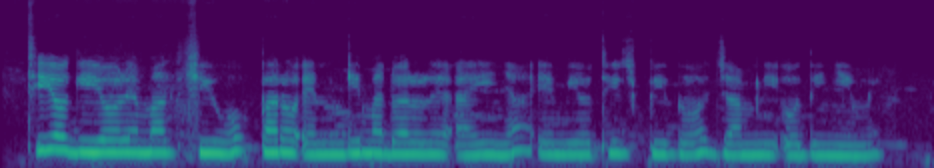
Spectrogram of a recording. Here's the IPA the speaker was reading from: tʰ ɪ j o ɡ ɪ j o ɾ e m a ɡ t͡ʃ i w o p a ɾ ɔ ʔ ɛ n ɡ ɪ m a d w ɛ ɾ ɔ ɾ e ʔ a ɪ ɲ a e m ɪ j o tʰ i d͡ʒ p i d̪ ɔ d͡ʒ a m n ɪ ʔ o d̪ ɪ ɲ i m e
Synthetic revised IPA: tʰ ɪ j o ɡ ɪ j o ɾ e m a ɡ t͡ʃ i w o p a ɾ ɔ ʔ ɛ n ɡ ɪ m a d w a ɾ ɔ ɾ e ʔ a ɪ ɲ a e m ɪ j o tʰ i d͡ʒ p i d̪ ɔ d͡ʒ a m n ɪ ʔ o d̪ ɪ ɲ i m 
